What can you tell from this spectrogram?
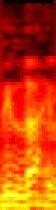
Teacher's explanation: lafadz Allahnya kembali dibaca dengan bacaan tarqiq yaitu tipis. Lillahi, lafadz Allahnya la-nya termasuk hukum tabi'i.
